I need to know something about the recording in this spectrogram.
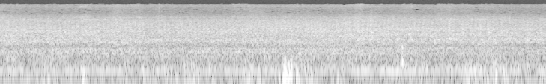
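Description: A hand rustles through hanging bundles of yarn.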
